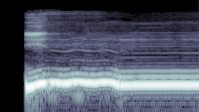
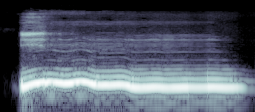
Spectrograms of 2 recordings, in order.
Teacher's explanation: durasi nun tasdid itu lebih dipanjangkan sedikit atau banyak, ya, daripada tasdid di huruf-huruf biasa, huruf yang lain.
